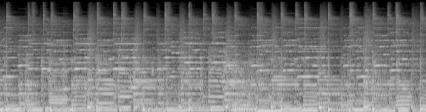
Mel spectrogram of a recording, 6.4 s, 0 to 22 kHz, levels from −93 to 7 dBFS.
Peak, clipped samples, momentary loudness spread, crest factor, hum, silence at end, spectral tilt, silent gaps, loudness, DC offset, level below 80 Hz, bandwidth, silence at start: 0 dBFS; under 0.1%; 2 LU; 12 dB; none; 0 s; -5.5 dB/octave; none; -13 LUFS; under 0.1%; -20 dBFS; 19.5 kHz; 0 s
